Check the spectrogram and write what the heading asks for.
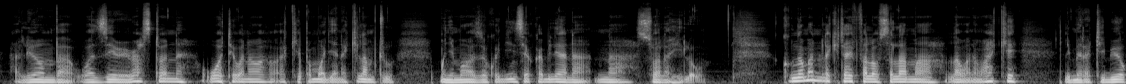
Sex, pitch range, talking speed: male, 105-130 Hz, 145 wpm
